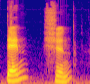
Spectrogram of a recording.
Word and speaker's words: tension: will stress on gore s-i-o-n tension pension so how many syllables in tension 2 10 shin i will stress on 10 if i have pension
